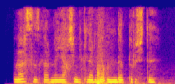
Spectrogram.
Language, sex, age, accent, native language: Uzbek, female, 19-29, Toshkent viloyati, Uzbek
